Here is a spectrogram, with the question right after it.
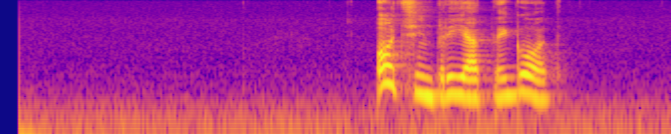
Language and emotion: Russian, positive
